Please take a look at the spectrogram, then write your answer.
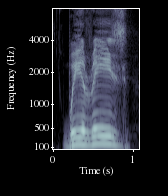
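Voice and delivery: ordinary delivery

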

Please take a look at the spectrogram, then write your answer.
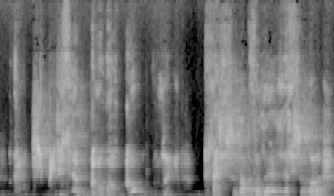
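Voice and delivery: quick hushed urging; whispered cues. Retold or imitated. Director whispering cues during a take, hushed and urgent. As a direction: whisper to hurry him along.

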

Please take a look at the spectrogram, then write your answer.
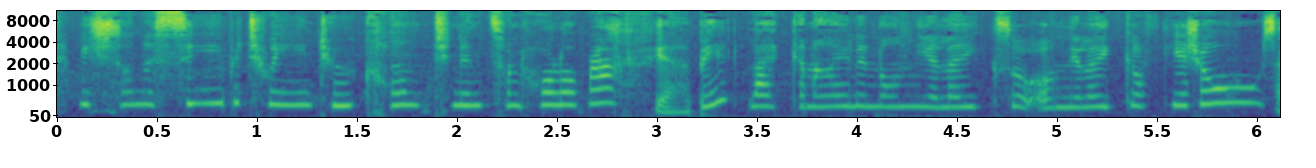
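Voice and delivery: very high, earnest character voice; youngest elder, explaining. Acted. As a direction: reel off the quest in a high put-on voice. Youngest elder lists the long quest.

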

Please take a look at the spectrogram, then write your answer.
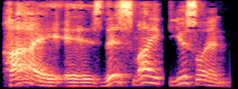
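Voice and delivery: lightly voiced exuberant caller, a high bright "Hi" then a very slow question; a hint of a booming showman on the phone; exuberant male voice. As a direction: greet him like an overjoyed fan. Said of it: "this exuberant male voice".

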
